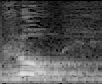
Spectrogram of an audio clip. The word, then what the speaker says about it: rho: ये एक Greek letter है जिसे हम प्रोनाउंस करते हैं रो.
